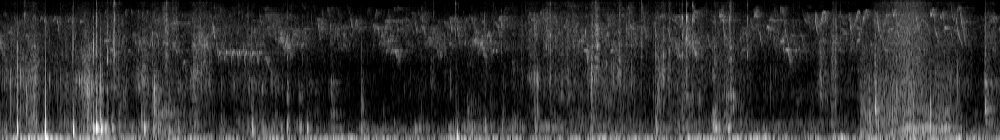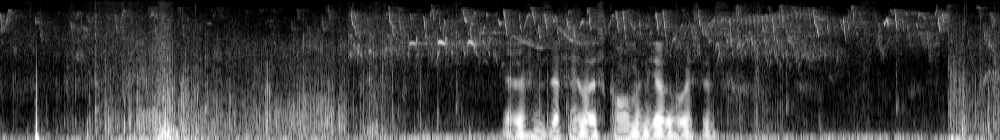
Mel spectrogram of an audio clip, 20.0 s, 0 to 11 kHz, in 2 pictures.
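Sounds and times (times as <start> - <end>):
horse hooves and tack knocking: 0.0 - 15.0
bird chirps: 0.5 - 20.0.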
